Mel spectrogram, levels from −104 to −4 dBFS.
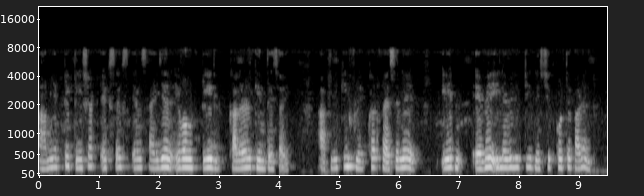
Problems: low volume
